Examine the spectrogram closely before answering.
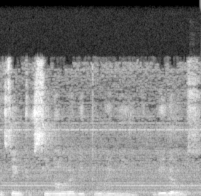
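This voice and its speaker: A woman speaks in a Romanian accent. The clip carries audible room echo and noticeable background noise. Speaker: artist. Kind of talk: casual presentation of artworks. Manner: halting.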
